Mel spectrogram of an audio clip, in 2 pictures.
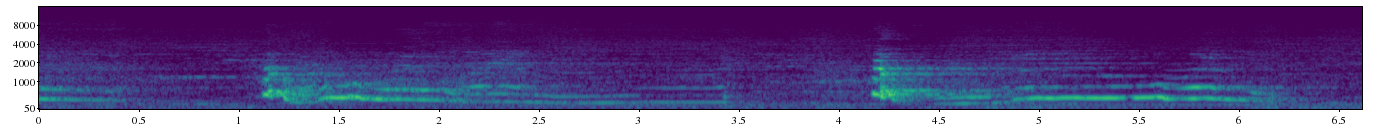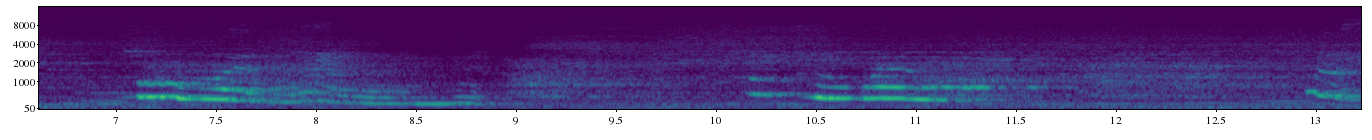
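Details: A pet greyhound singing: four drawn-out, wavering howls spaced about three seconds apart, each starting high and sliding down into a mournful falling tone, over a quiet indoor hum.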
